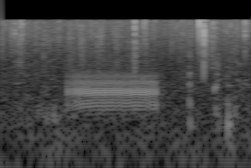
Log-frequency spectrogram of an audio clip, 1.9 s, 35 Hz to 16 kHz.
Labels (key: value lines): label: biophony, croak
recorder: SoundTrap 500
